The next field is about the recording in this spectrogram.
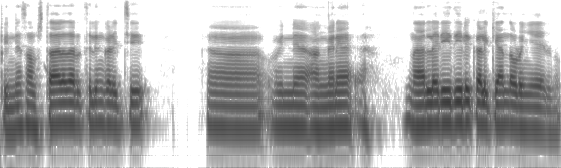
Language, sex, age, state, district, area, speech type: Malayalam, male, 45-60, Kerala, Wayanad, rural, spontaneous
